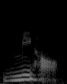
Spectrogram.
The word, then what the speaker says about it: Michal: But anyway, we're going to go over a biblical example called of Michal.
